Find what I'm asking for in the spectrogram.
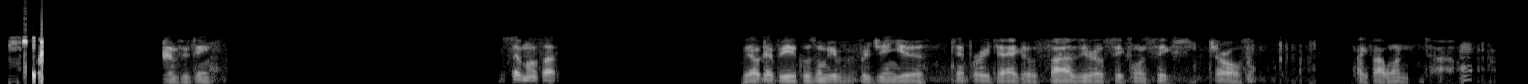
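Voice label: Sheriff's Office Dispatch; WSO DISP 1; wake; p25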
